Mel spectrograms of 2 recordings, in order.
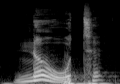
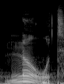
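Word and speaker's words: nought: You can say 0.7 or note 0.7. We talked about this word before, note, and we said that this is how the British pronounce the number 0.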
